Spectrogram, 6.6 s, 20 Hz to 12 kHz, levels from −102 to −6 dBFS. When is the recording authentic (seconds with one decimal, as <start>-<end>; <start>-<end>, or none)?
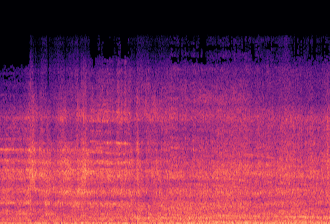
0.0-0.6; 1.8-2.6; 3.4-6.6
